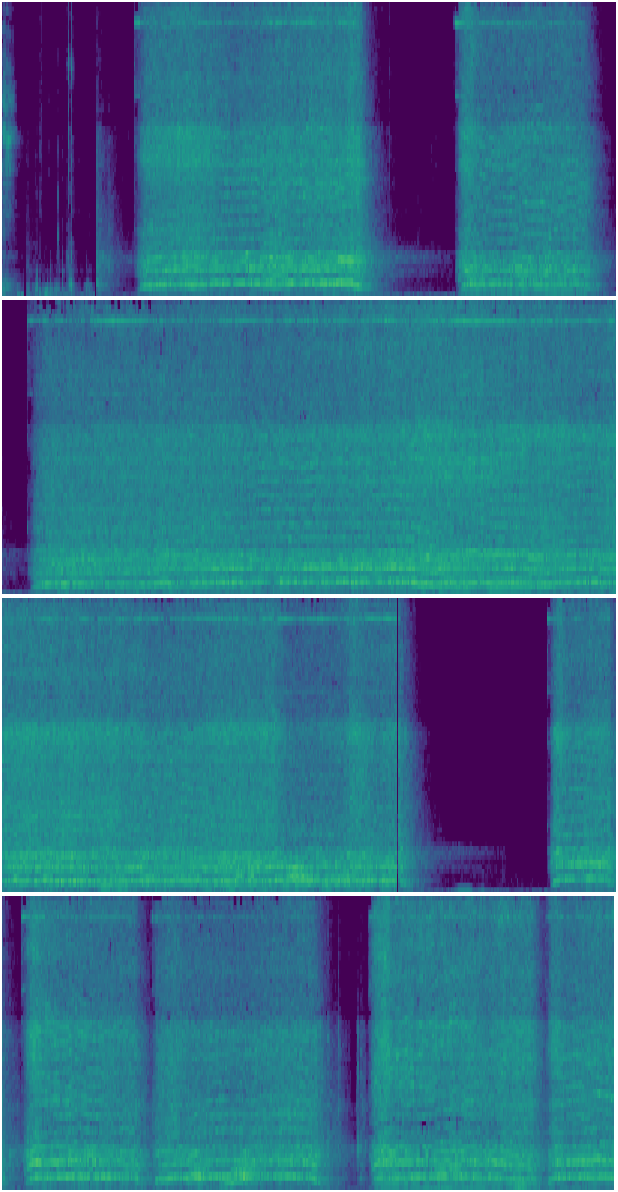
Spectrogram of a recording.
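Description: Small electric motors of a toy drone-car whining, with the pitch wavering up and down as the throttle changes. The whine cuts out and restarts three times.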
